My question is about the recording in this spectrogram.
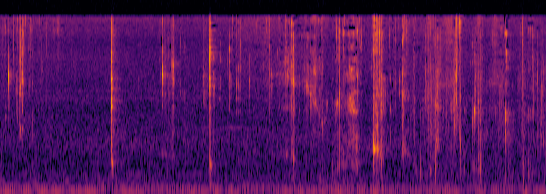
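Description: Biting and chewing a sausage that was boiled and then lightly grilled: quiet, wet, squishy chewing broken by a few sharper, crisp bites through the casing, with no talking.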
